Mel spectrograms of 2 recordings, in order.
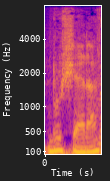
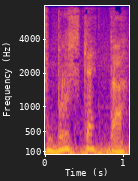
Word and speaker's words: bruschetta: It's not bruschetta. – No. – It's bruschetta.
